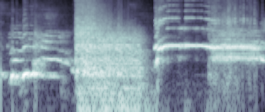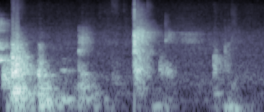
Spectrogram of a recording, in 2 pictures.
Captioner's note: Screaming. TikTok video ends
